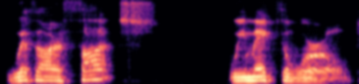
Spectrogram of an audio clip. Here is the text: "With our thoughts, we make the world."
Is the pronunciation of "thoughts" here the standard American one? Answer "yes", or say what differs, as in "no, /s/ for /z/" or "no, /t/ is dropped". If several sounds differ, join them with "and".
yes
